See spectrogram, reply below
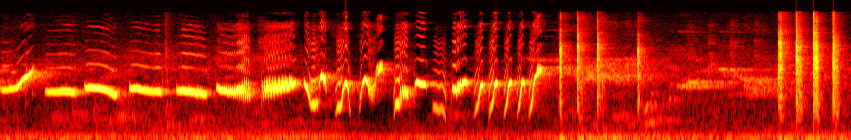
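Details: Singing Asian robin: even whistled notes that speed into a rapid series of upslurred chirps. Bursts of sharp clicking and a faint buzzy phrase follow near the end.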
